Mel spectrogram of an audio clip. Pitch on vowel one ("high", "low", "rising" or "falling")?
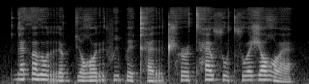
high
